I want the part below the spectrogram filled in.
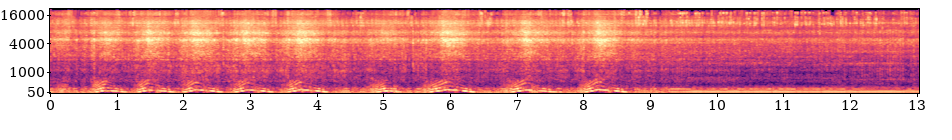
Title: Bruit moteur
